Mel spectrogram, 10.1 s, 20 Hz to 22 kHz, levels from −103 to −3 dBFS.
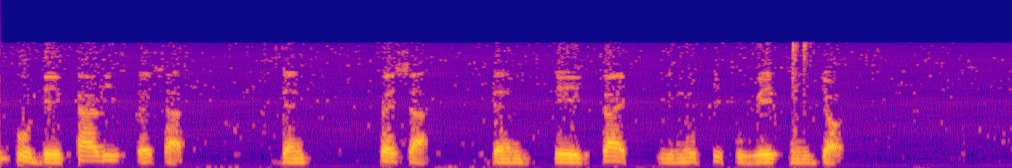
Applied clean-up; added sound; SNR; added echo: classical method spectral subtraction.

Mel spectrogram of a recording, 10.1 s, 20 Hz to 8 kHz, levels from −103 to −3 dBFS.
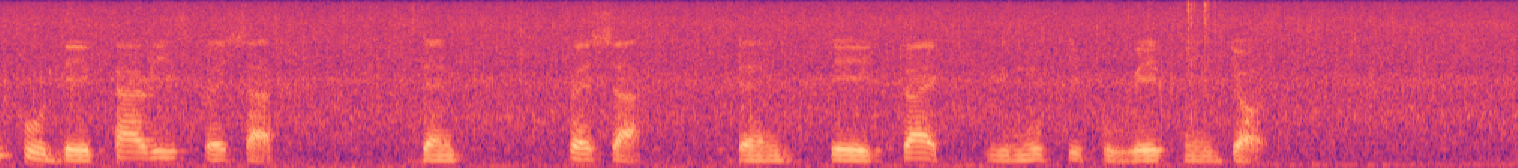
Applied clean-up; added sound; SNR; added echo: none; Camera + Rain; 6 dB; none.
